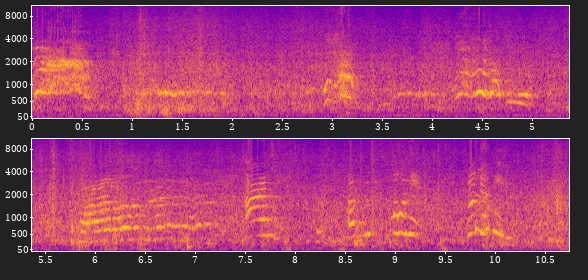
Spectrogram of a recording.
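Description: Splashing water in a swimming pool, with a loud splash right at the start as someone enters the water, and people in the pool shouting and calling out over the splashing, several loud shouts about six seconds in and near the end.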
